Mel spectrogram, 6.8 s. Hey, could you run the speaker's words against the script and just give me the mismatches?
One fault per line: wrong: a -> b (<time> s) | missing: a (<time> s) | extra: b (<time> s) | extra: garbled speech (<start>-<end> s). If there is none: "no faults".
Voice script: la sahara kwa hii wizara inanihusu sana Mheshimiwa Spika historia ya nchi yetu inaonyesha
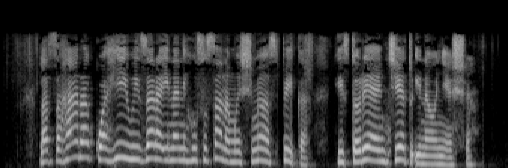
no faults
